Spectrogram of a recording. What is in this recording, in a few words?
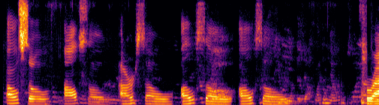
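"also", spoken word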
